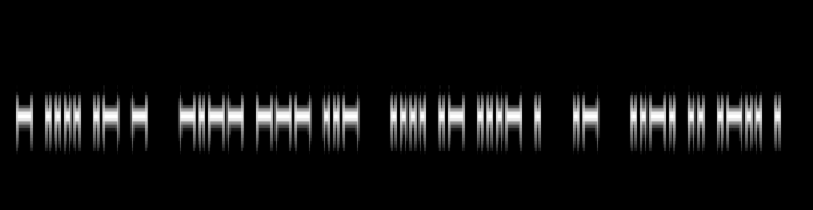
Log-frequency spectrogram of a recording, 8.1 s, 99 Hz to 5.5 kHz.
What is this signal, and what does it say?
Morse code, heard as a keyed tone, about 25 wpm, 600 Hz. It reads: THAT YOU HAVE A FILE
